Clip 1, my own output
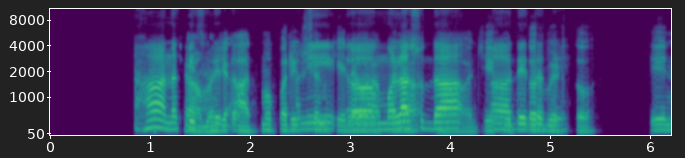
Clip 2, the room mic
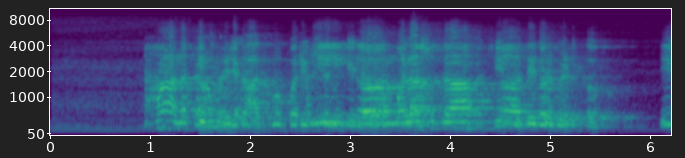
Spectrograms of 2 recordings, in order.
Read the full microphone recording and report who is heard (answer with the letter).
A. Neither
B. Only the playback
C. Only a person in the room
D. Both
B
